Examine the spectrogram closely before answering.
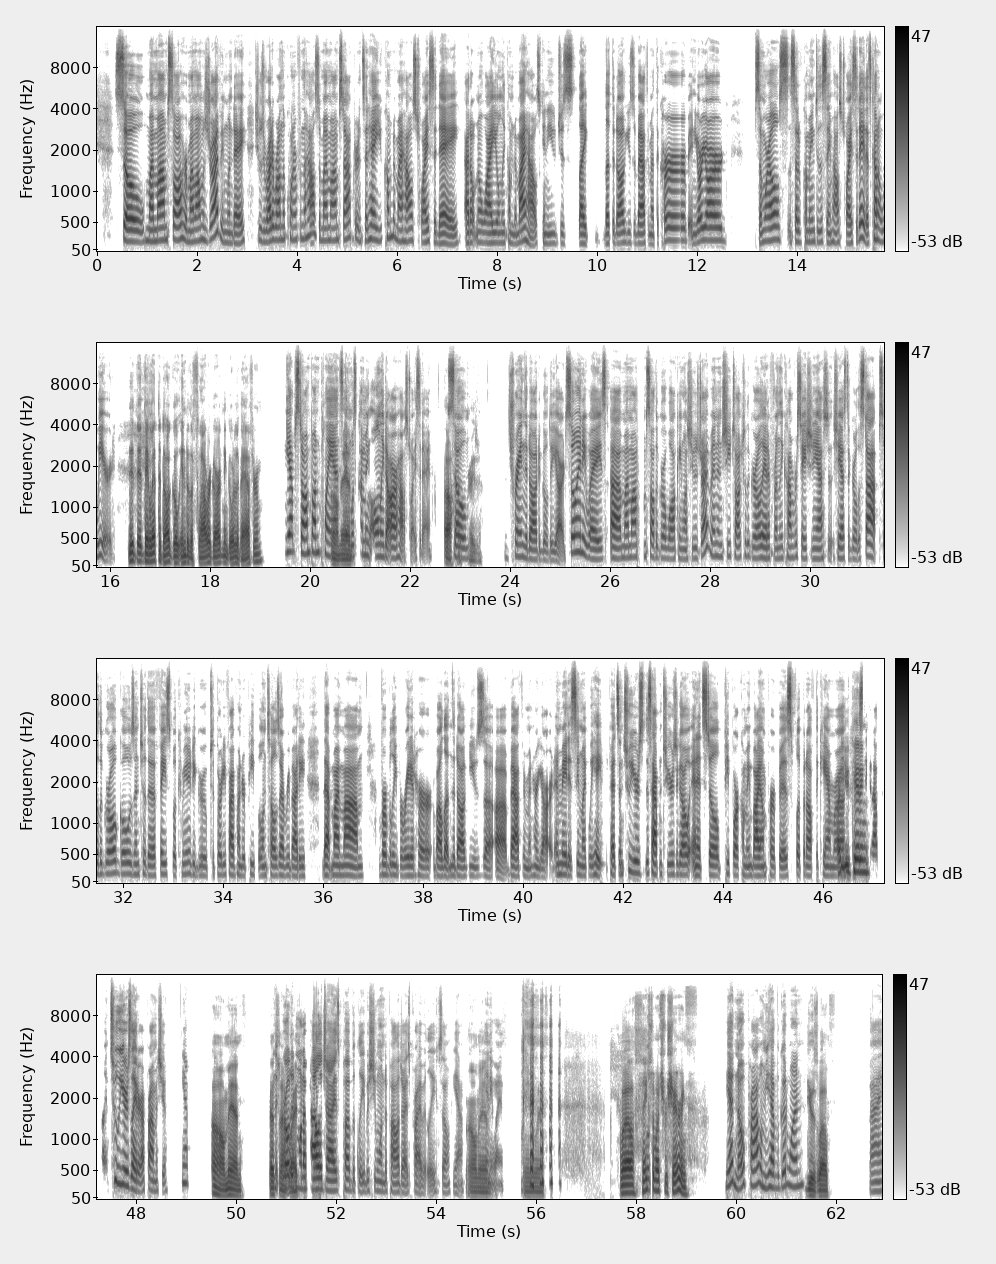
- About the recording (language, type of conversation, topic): English, unstructured, How do you deal with someone who refuses to apologize?
- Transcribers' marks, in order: other background noise; laugh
